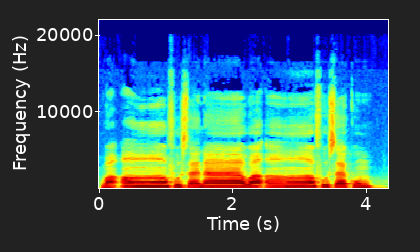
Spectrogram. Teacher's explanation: جب نون ساکن یا نون تنوین کے بعد حروف اخفاء میں سے کوئی حرف آتا ہے تو پھر ہم نے نون کی آواز کو ناک میں چھپا کر پڑھنا ہوتا ہے اور 1 الف کی مقدار جتنا ٹھہر کر بھی پڑھنا ہوتا ہے۔ فا، یہاں دونوں جگہوں پر نون ساکن کے بعد فا ہے تو فا حروف اخفاء میں شامل ہے، اس لیے ہم دونوں جگہوں پر نون کو واضح نہیں کر کے پڑھیں گے۔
